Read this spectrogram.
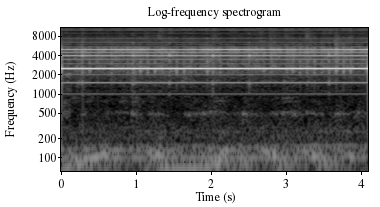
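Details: Arduino-based prototype IV infusion alarm, empty stage: fluid reading at or below 100 (about 82) turns on the red LED and a steady, continuous high-pitched buzzer signalling the bag needs replacing.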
